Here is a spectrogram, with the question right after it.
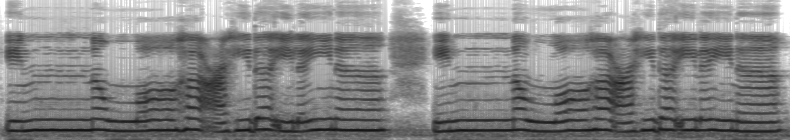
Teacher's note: اللہ کے نام سے پہلے زبر تھی، اللہ کے نام کو ہم نے موٹا پڑھ لیا اور ہاں اور عین کے اندر فرق کر کے ہم نے پڑھا.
